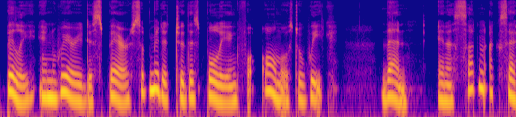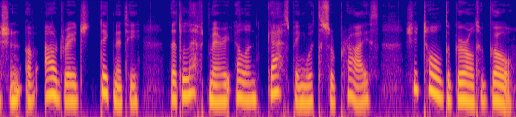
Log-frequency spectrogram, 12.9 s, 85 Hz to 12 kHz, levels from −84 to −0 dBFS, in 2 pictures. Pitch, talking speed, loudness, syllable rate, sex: 190 Hz, 155 wpm, -19 LUFS, 4.9 syllables/s, female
